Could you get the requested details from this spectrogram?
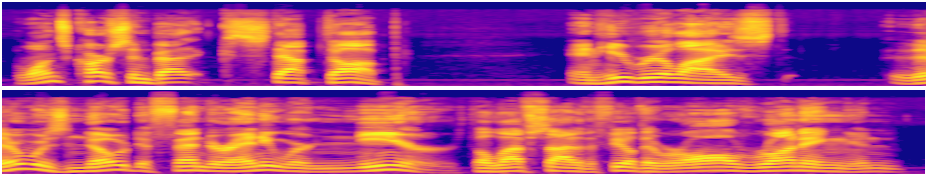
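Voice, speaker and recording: A man hosting sports talk radio, excitable and animated as he breaks down a game. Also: medium pitch, a little slow, no echo.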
